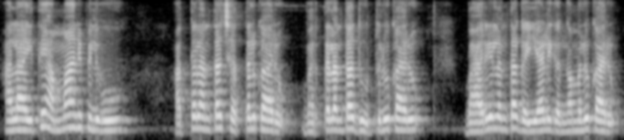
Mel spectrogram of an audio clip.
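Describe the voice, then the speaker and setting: A woman's voice: on the high side, normal speed, mellow, natural voice. A woman reading the part of a cheerful, affectionate young husband who is earnest about his mother, in her own voice. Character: young educated husband, cheerful and devoted son.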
